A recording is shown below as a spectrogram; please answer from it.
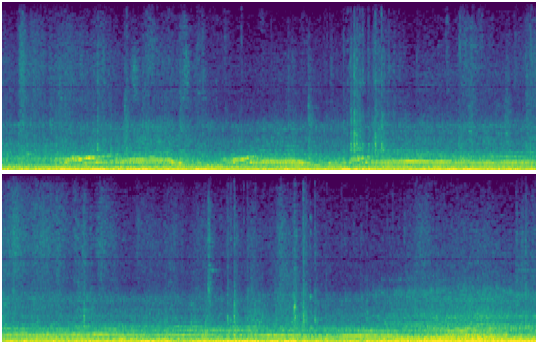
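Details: Optare Solo diesel bus slowing down: whining tones sweep and step down over the diesel rumble; the gearbox is noisy on deceleration, cause unknown. Gearbox whine on deceleration.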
